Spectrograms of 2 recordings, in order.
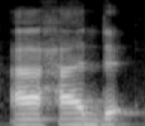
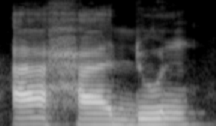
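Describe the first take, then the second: First: The word ends on d with a slight bounce. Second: The word ends with a full vowel and n. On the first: "diwaqafkan jadi baris mati, bila baris mati datang pada dia sifat qalqalah" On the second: "originally baris dan ni berbaris hidup, iaitu berbaris dua hadapan"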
